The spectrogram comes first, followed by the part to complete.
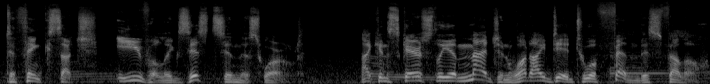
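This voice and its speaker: A man playing a genteel, formal merchant in a game, speaking politely and deliberately, aggrieved and guarded. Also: mid-range voice, very animated, pushed and bright. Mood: aggrieved, dismayed. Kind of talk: game character dialogue.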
